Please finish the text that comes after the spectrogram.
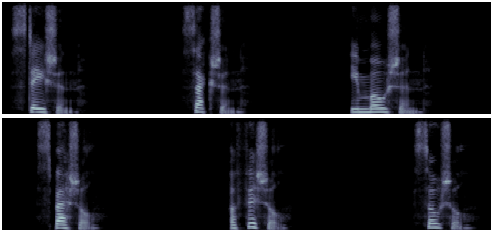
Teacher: Here, T or C becomes a soft sh, and the I becomes a sound.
